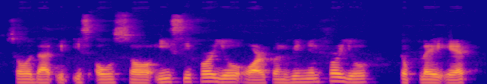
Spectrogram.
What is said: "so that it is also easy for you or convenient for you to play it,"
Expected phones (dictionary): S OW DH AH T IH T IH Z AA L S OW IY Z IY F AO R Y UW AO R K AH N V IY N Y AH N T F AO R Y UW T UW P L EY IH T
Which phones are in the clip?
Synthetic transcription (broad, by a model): S OW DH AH T IH T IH S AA L S OW IY S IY F AO R Y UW AO R K AH N V IY N Y AH N T F AO R Y UW T UW P L EY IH T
